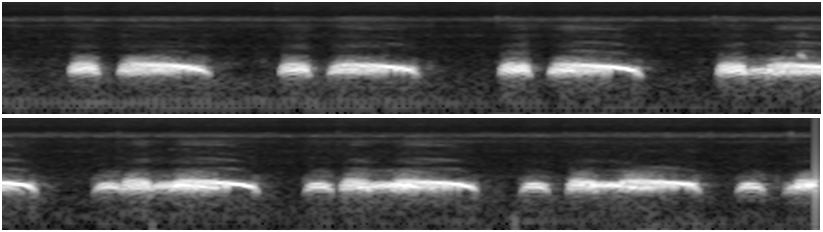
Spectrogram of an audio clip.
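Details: Decoy spotted dove from Kon Tum, Vietnam, kept as a ground lure bird: steady series of soft, low coos, each a brief note then a longer slurred coo, repeated rhythmically without pause; a faint low hum underneath early on.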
